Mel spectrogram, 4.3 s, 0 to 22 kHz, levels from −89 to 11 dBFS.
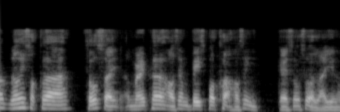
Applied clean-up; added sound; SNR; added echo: neural mask model DeepFilterNet 3.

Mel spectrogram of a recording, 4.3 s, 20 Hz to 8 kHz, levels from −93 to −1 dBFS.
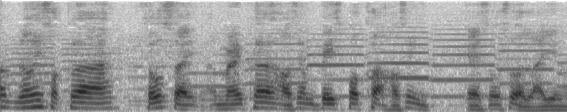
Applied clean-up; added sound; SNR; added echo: none; Trumpet; 13 dB; none.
